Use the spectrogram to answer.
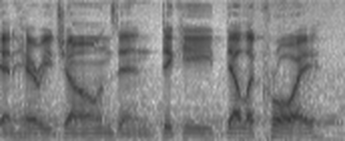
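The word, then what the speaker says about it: Delacroix: Bobby and Harry Jones and Dicky Delroy, the villagers pronounced this name Delacroy, eventually made a great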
